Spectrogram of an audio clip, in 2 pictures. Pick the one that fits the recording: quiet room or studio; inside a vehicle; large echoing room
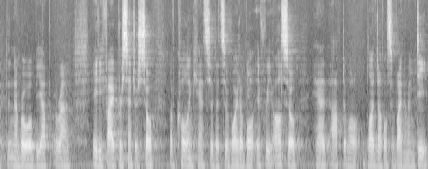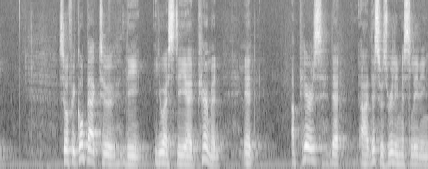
large echoing room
